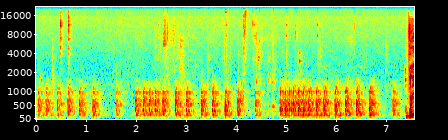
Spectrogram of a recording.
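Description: Creaking in the puzzle game 999: Nine Hours, Nine Persons, Nine Doors sounds as a quiet, rhythmic series of groaning, knocking pulses, repeating steadily about twice per second with a few brief pauses.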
